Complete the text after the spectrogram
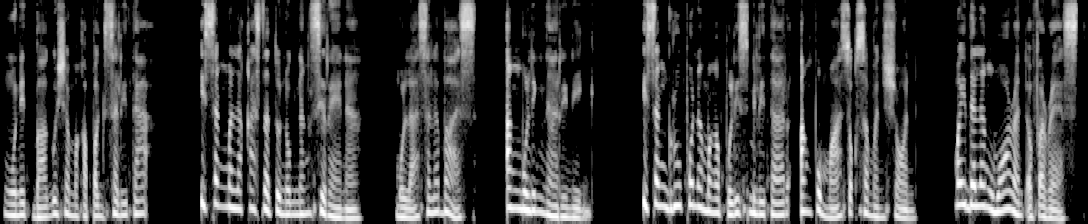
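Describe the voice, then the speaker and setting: Woman storyteller, lower pitch, lively intonation, dry close sound, solemn dramatic narration. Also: normal speed, dry recording.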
